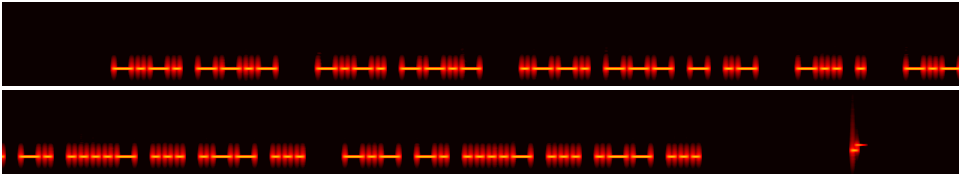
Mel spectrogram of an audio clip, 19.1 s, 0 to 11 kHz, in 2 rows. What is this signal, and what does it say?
Morse code, heard as a keyed tone, about 20 wpm, 700 Hz. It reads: CQ CQ POTA DE KN4SWS KN4SWS
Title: POTA QSO Practice - 20wpm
